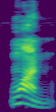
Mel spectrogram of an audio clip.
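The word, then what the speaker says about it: one: কারণ কি ওয়া, উচ্চারণটা হচ্ছে গিয়ে ওটা ভাওয়েল, কিন্তু উচ্চারণের ক্ষেত্রে ওয়া, ওয়া আসছে, ওয়াটা হচ্ছে গিয়ে কনসোন্যান্ট সাউন্ড। ওয়া কনসোন্যান্ট সাউন্ডের জন্য এই ওয়ানের ক্ষেত্রে এ বসছে।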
